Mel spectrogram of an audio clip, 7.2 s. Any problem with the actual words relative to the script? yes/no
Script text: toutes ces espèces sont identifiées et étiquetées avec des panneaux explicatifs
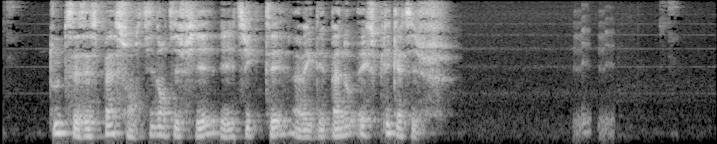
no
